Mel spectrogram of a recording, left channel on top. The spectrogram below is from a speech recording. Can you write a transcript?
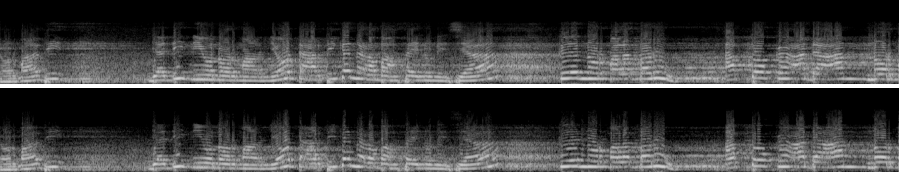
sih. Jadi new normalnya artikan dalam bahasa Indonesia kenormalan baru atau keadaan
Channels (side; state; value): both; normal; correlation 0.63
